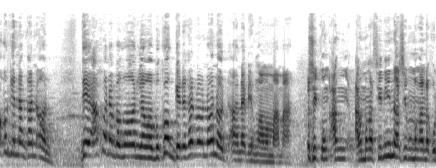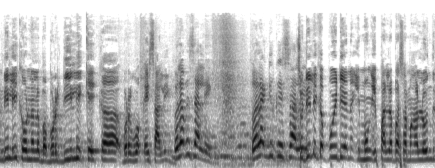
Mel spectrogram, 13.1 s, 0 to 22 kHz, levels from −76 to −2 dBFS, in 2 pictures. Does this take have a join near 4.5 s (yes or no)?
yes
